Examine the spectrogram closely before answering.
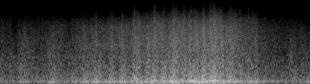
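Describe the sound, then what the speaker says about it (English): Machine gun fire in a World War I video game rattles as a dense, continuous burst of rapid shots, swelling louder midway and staying heavy throughout, with no voices over it. "I imagine we've got the machine gun fire coming this way right now"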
